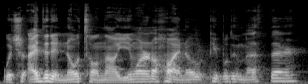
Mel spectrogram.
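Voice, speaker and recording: A man's voice: medium pitch, fast talker. A young man from Mexico, a podcast guest talking casually, swearing often and filling with "like". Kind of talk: casual conversation.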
